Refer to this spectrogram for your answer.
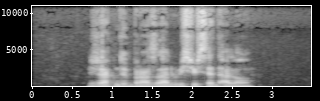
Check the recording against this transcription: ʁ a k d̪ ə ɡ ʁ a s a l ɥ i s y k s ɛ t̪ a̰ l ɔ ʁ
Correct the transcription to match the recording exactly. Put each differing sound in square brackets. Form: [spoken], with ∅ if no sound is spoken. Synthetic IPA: [ʒ] a k d̪ ə [b] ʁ a [z] a l ɥ i s y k s ɛ [d̪] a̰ l ɔ ʁ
